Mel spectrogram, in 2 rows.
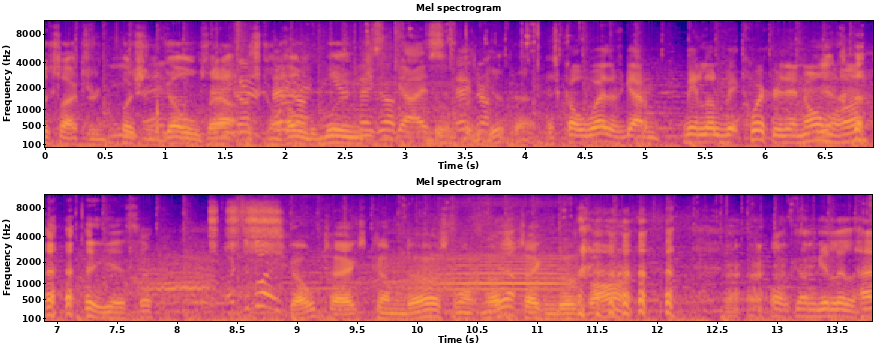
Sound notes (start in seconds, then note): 6.6 chuckles; 7.5 cattle mooing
